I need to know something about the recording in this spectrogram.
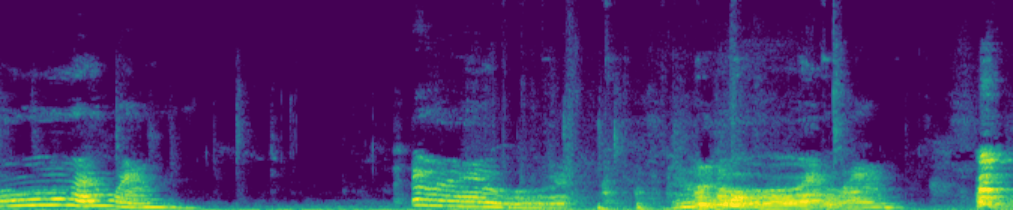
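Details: Siberian husky; howling talk; talking back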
